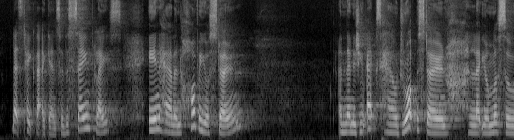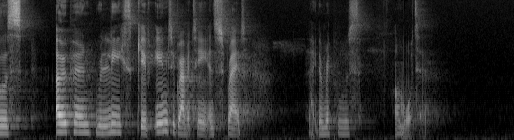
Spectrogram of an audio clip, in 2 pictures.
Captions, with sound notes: Let’s take that again. So the same place, inhale and hover your stone. [inhales] And then as you exhale, drop the stone [exhales] and let your muscles open, release, give into gravity and spread like the ripples on water.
